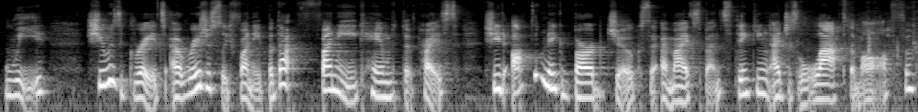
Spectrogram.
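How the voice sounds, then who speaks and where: Storybook teacher, voiced by a woman narrator: gentle, sympathetic and a little dramatic, with lively intonation. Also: on the low side, a little slow. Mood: confiding. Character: kind young female French teacher, gently sympathetic.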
